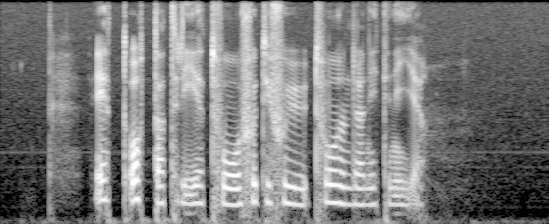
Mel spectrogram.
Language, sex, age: Swedish, female, 52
